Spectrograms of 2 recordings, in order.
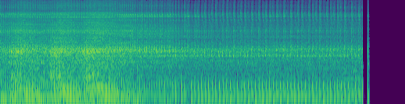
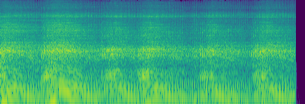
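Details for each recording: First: Hero Honda Splendor motorcycle at idle before tappet adjustment: even idle with a crisp, light tick about three to four times a second; tappet tick from excessive valve clearance. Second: Hero Honda Splendor single cylinder, inspected for a tappet tik-tik sound with tappet setting: revs up and settles a few times with an even beat and no top-end tapping. Normal running.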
